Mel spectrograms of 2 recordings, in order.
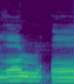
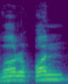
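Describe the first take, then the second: First: The word ends on a lengthened a vowel. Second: The word ends with an added n sound. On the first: "এক জবর স্থানে রেখে আরেক জবর বাদ দিয়ে আমরা পড়বো এরকম" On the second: "প্রত্যেকটা শব্দের শেষে কিন্তু দুইটা জবর আসছে"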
